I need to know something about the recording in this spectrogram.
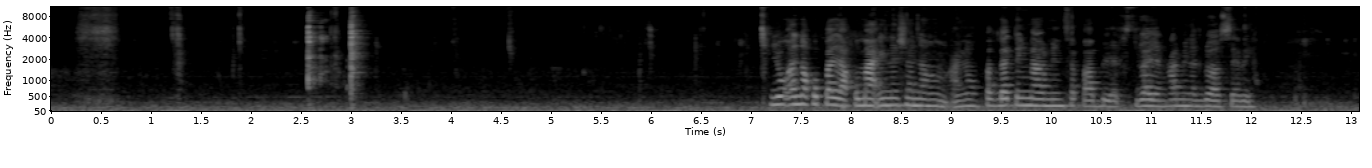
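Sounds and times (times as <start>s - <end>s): chewing crispy fried food: 3.2s - 7.6s, 11.8s - 13.0s.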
